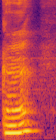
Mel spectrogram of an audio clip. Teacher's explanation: a pronúncia desta palavra tanto sai pela boca quanto pelo nariz parte do ar exalado sai pelo nariz e outra parte pela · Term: vogais nasais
